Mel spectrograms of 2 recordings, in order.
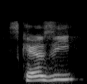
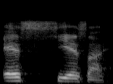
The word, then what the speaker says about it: SCSI: types and these are the four different types scuzzy and if we go back up here on wednesday i said please don't pronounce it s csi the pronunciation is casey and if we go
